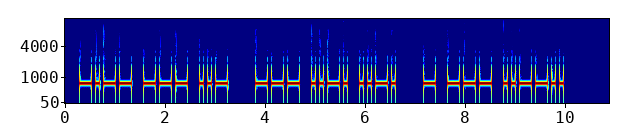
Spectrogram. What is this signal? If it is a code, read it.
Morse code, heard as a keyed tone, about 15 wpm, 700 Hz. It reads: YOU OFF TO?
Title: Sentences from Top 200 Words 15wpm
